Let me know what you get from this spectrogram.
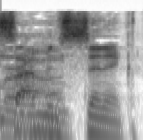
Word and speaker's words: Simon Sinek: So I think my favorite quote comes from Leaders Eat Last by Simon Sinek. Hopefully I didn't pronounce his name wrong. – Simon Sinek, but whatever.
